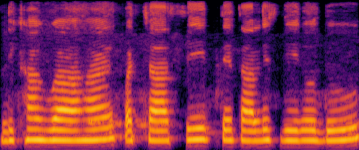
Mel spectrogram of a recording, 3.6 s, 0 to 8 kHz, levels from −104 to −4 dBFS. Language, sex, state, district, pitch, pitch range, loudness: Hindi, female, Bihar, Purnia, 205 Hz, 200-215 Hz, -22 LUFS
